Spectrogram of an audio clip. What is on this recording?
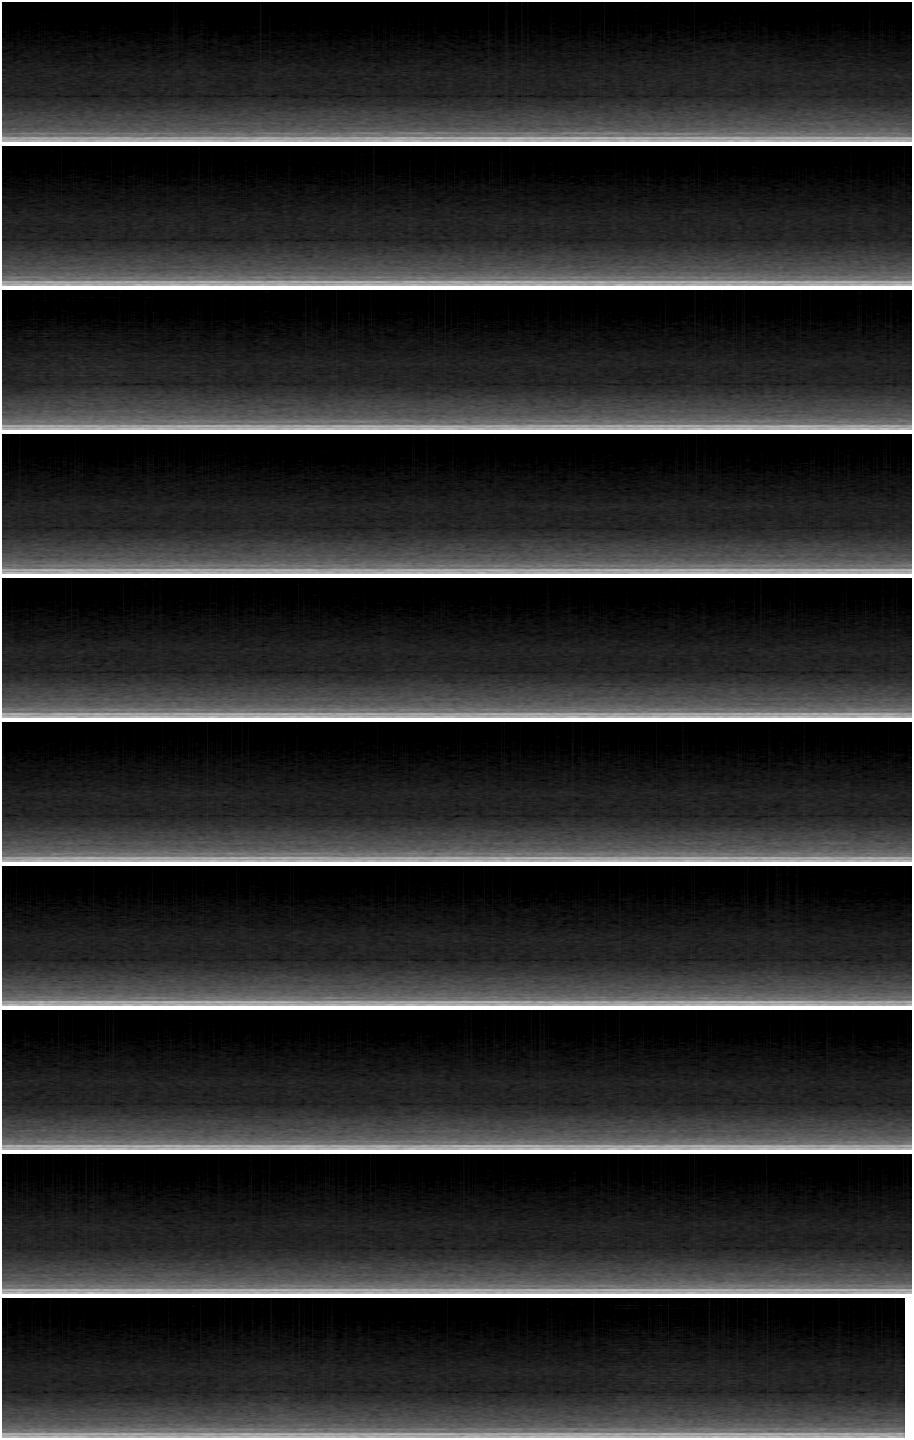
Another in the Drone series. Howling winds and drafts recorded in the basement elevator shafts of a deserted industrial building.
